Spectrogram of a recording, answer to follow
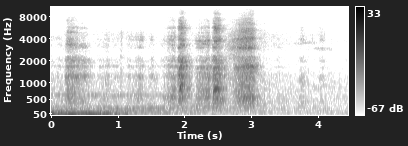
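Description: A woman gasping for breath: about four sharp, breathy gasps, the last three coming quickly one after another. Under them a low rumble fades out in the first second or so.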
